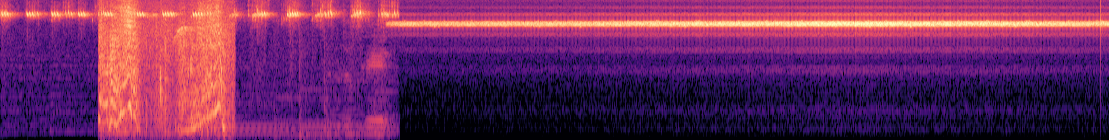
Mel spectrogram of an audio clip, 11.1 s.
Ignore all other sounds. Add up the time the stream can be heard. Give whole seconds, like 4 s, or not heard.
not heard.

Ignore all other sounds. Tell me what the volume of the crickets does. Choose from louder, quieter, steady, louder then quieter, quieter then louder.
louder.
